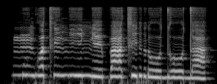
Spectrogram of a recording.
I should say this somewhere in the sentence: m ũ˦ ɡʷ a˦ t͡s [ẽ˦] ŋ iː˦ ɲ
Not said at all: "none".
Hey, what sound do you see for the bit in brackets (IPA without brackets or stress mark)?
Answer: ĩ˦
